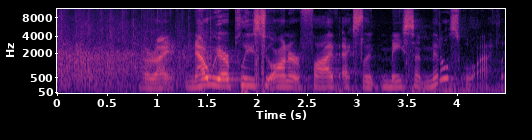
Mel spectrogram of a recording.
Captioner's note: applause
